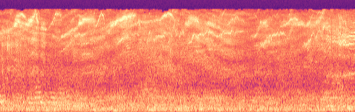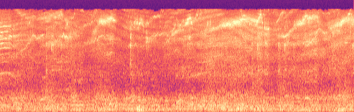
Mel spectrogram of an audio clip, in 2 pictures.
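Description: Electric radio-controlled touring cars lapping a carpet track: the high whine of their motors rises and falls as they speed up and slow for corners, over a steady background hiss.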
